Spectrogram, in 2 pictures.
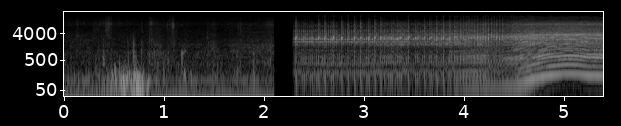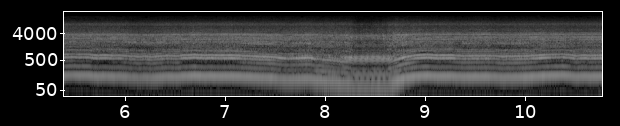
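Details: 2020 Stihl MS261 chainsaw, non-M-Tronic carburetor, 20-inch bar, cutting straight down then plunge-cutting a poplar log about 1.5 ft: high, clean engine scream dips evenly under load and recovers; cutting strongly.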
